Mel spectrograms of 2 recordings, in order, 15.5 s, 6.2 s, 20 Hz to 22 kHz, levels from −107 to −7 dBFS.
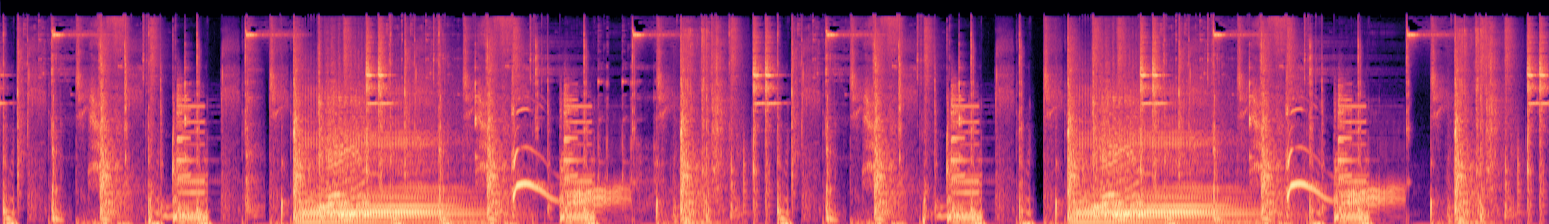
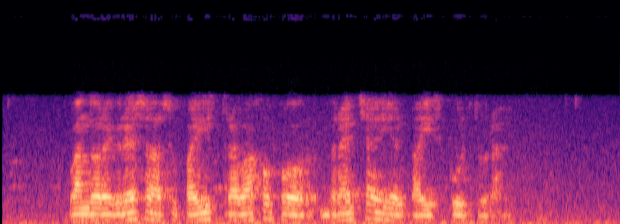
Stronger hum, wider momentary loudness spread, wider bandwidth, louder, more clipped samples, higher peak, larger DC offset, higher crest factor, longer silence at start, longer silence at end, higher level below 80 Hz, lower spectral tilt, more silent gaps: neither; first, 12 LU vs 9 LU; first, 17 kHz vs 4 kHz; first, -18 LUFS vs -22 LUFS; neither; first, 0 dBFS vs -6 dBFS; neither; about the same, 18 dB vs 18 dB; about the same, 0 s vs 0.05 s; about the same, 0 s vs 0.05 s; first, -32 dBFS vs -42 dBFS; second, -4 dB/octave vs -12 dB/octave; neither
